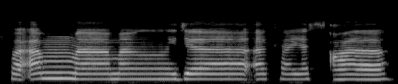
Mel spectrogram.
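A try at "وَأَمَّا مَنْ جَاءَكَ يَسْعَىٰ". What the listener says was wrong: Pakai wau. Pakai wau.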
